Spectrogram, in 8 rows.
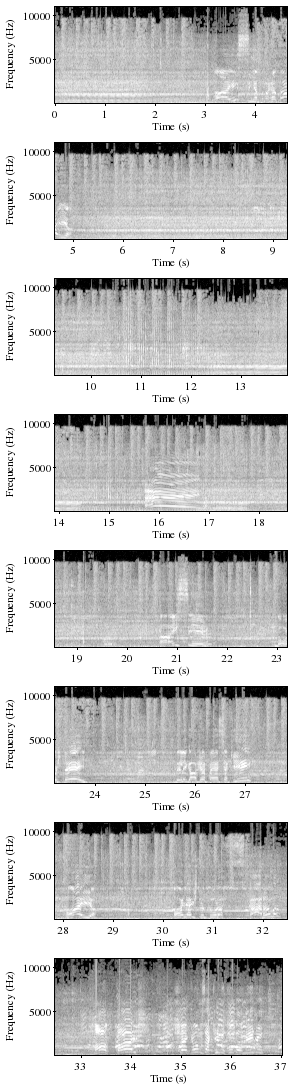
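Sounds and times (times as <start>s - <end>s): quad bike engine running: 0.0s - 3.2s, 4.6s - 26.3s
steady whine: 1.7s - 24.1s.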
